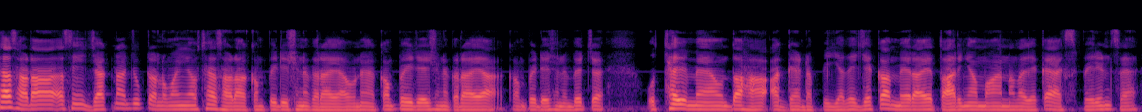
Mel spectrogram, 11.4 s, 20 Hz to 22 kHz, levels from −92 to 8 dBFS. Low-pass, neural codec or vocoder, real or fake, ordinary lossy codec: 7.2 kHz; none; real; AAC, 48 kbps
